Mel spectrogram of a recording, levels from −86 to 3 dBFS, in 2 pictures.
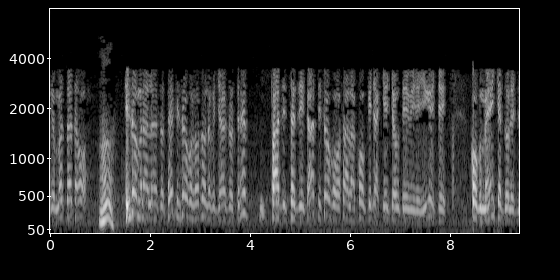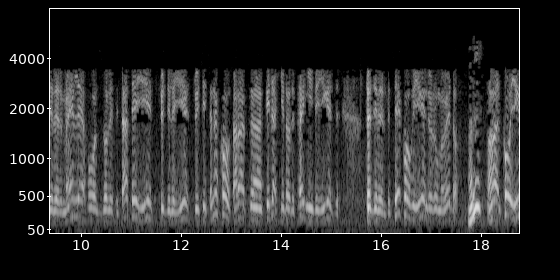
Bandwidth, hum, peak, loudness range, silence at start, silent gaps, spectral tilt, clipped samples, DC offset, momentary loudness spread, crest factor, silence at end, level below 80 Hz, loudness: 5 kHz; none; 0 dBFS; 4 LU; 0 s; none; -10.5 dB/octave; under 0.1%; under 0.1%; 11 LU; 24 dB; 0 s; -66 dBFS; -24 LUFS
